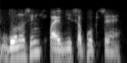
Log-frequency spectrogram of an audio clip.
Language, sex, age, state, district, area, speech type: Hindi, male, 30-45, Madhya Pradesh, Bhopal, urban, conversation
